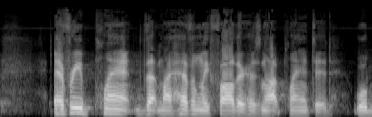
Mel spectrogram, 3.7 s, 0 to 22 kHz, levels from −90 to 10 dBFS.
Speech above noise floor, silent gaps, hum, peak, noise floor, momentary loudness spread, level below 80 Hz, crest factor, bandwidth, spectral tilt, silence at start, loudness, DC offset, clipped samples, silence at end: 35 dB; none; none; 0 dBFS; -50 dBFS; 8 LU; -62 dBFS; 14 dB; 12 kHz; -7 dB/octave; 0.55 s; -15 LUFS; under 0.1%; under 0.1%; 0 s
